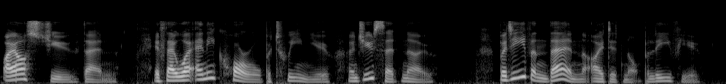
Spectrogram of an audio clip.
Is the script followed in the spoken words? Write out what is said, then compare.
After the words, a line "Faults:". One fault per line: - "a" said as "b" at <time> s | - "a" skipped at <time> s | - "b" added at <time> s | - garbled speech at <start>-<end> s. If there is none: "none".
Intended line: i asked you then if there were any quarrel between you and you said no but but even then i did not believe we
i asked you then if there were any quarrel between you and you said no but even then i did not believe you
Faults:
- "but" skipped at 5.1 s
- "we" said as "you" at 6.8 s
